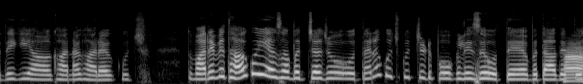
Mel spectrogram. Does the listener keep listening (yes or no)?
no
